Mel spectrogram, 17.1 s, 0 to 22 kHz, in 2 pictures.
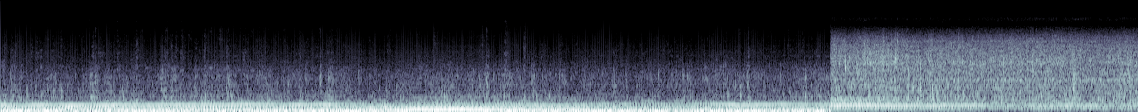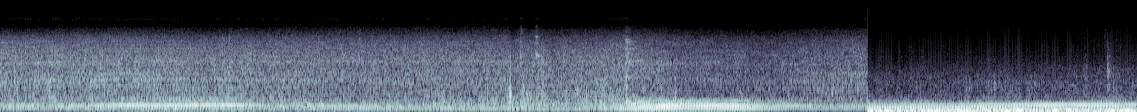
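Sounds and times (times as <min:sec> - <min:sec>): tyre and road noise: 0:00.0 - 0:17.0
vehicle engine running: 0:00.0 - 0:17.0.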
